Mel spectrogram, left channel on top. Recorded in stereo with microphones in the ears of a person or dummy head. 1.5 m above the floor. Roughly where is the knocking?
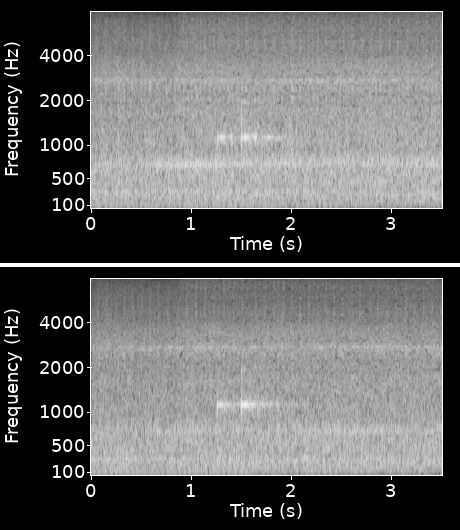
Centre.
